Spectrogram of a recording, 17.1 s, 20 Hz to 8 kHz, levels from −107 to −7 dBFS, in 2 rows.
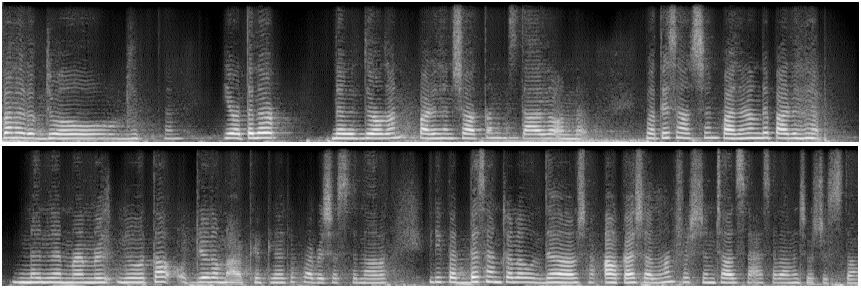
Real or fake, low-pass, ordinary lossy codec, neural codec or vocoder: fake; none; none; codec, 16 kHz, 0.5 kbps, X-Codec, HuBERT features, trained on balanced general audio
